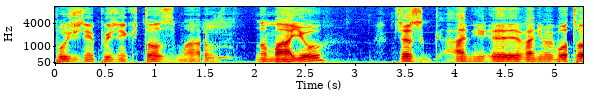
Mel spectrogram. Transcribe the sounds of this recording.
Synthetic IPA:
puʑɲejpuʑɲejkt̪ɔzma̰ɾw | nɔmaju | xɔt͡ɕaʐaɲivaɲimʲɛbɘwɔt̪ɔ

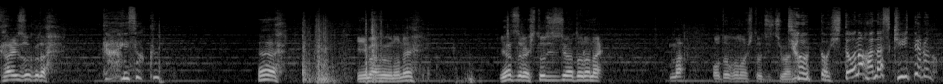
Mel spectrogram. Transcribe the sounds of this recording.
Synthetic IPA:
kaizo̞kɯ̟d̪akaizokɯ̟ | eː | imaɦɯ̟ːno̞ne̞ | jat͡sɨɾaçi̥t̪o̞d͡ʑit͡ɕiβat̪o̞ɾanai | mao̞t̪o̞ko̞no̞çi̥t̪od͡ʑit͡ɕiβat͡ɕot̪ːo̞çi̥t̪ono̞ɦanaɕi̥kʲiːt̪e̞ɾɯno

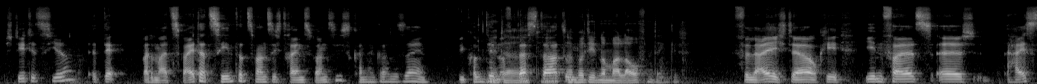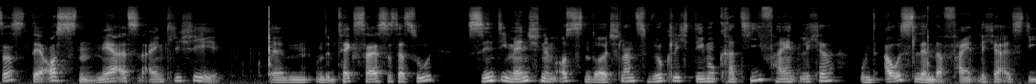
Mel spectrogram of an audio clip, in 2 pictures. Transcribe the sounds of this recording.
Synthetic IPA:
ʃteːtjɛt͡sthiːɐd̥eːɐv̥aɐtɛmaːlt͡sv̥aɪtɐt͡seːntɐt͡sv̥ant͡sɪçd̥ʁaɪʊnt͡sv̥ant͡sɪçkʰanjaːɡaɐnɪçtz̥aɪn | viːkʰɔmtiːdɛnaʊd̥asd̥aːtʰʊmvəɐtiːnɔχmaːla̰ʊfn̩dɛŋkəɪç | fɪlaɪçtjaːʔokʰeːjeːdn̩falsʔɛːɦaɪst̚d̥asd̥eːɐʔɔstn̩meːɐʔa̰lsɪnʔa̰ɪnkʰl̥iʃeː | ʔɛːmʊntɪmtʰɛksthaɪstɛsd̥at͡suː | z̥ɪnt̚d̥iːmɛnʃn̩ɪmʔɔstn̩dɔʏt͡ʃlansv̥ɪɐklɪçd̥emokʁ̥atʰiːfaɪntlɪçɐʔʊntʔaʊslɛndɐfaɪntlɪçɐa̰lsd̥iː

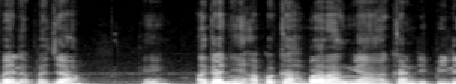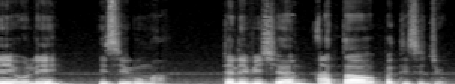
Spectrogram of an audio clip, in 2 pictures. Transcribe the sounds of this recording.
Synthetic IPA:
baiʔlapəlad͡ʒa | ke | aɡaɲaapakahbaɾaŋjaŋakandipilɪholɛh | isiɾuma̰h | t̪elivisiənat̪awpət̪isəd͡ʒṵʔ

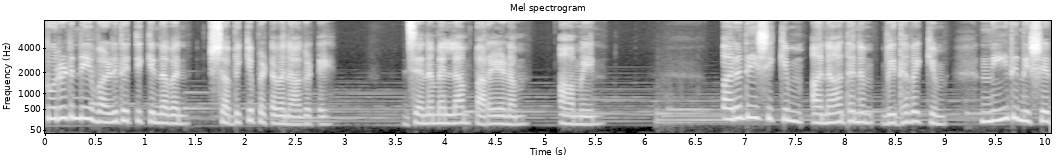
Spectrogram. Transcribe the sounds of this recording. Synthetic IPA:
kuɾuɽineʋɐɻit̪ɐtːikʲːunːɐʋɐnɕɐbʱikʲːɐpːe̞ʈːɐʋɐnaːɣɐʈːeː | d͡ʑe̞nɐme̞lːaːmpɐrɐjɐɳɐm | aːmeːn | pɐɾɐd̪e̞ːɕikʲːumɐnaːd̪ʱɐnɐmʋid̪ʱɐʋɐkʲːumniːd̪iniʂeːd̪

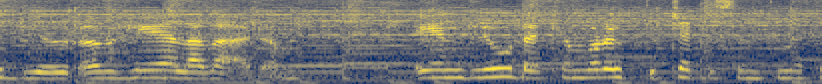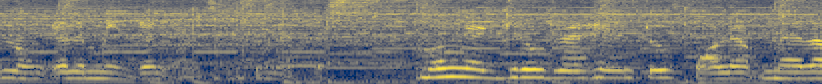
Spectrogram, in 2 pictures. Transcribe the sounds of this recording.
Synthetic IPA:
b̪jʉːɾʔøːvəɾɦeːlavæ̰ːɖə̰n | ʔɛnɡɾuːd̪akʰanvɑːɾaɵpːt̪ɪt̪ʰɾɛt̪ːɪsɛnt̪ɪmeːt̪əɭɔŋːɛlːəɾmɪnd̪ɾəɛnʔɛ̰nsɛnt̪ɪmḛːt̪əɾ | mɔŋːaɡɾuːd̪aɾæɾɦeːlt̪uːpfɑːɪɡamɛlːa

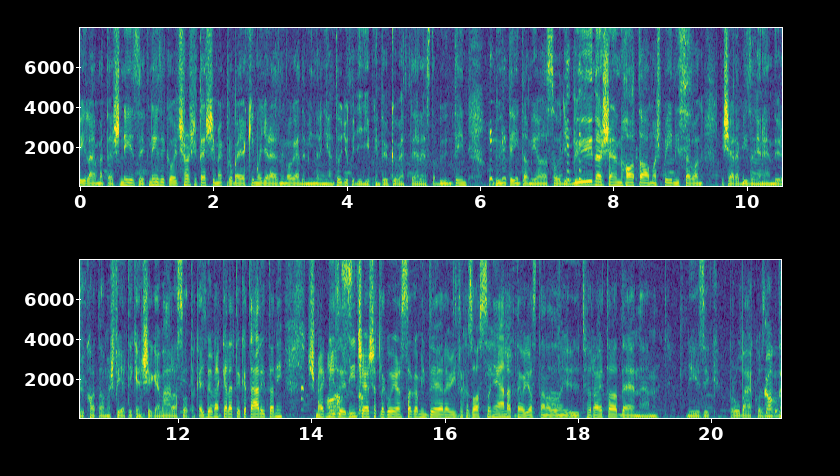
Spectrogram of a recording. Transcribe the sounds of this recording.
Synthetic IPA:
eːlɛlmɛt̪ɛʃneːzːeːkneːzikɛɦo̞cʃɒʃit̪aʃimɛk̚proːbaːjːakːimɒɟɒɾaːznimɒɡaːd̪̚d̪ɛmind̪ɒɲːijɒnt̪uɟːukho̞ɟɛɟeːpkeːnt̪øːkːøvɛt̪ːɛːlɛst̪ɒbyːnt̪eːɲt̪ | ɒbyːnt̪eːnt̪ɒmiɒsho̞ɟbyːnø̞ʃɛnɦɒt̪ɒlmɒʃpeːnisɛvɒn | eːʃɛrɛbizo̞ɲoɾɛnd̪øːɾøkhɒt̪ɒlmɒʃfeːlt̪eːkɛɲʃeːɡɛlvaːlɒso̞lt̪ɒkɛɟbøːlmɛkːɛlːɛt̪ːøːkɛt̪aːlːiːt̪ɒni | e̥ʃmɛɡneːzihoɟnint͡ʃɛɛʃɛt̪lɛɡo̞jɒnsɒɡɒmint̪ɛɛlɛmeːknɛkɒzɒsːo̞ɲaːnɒknɛɦoɟɒst̪aːnɒzoyt̪ɾɒjt̪ɒd̪ɛnɛm | neːzikproːbaːlko̞znɒɡd̪

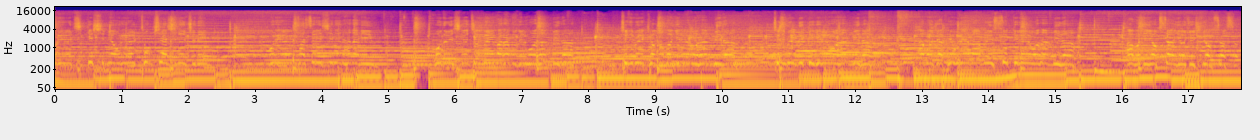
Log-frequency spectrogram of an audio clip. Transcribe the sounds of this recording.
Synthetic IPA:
uɾiɾɯɭt͡ɕi̥kʰiɕʰimjʌuɾiɾɯɭtʰoŋɕʰiɦaɕʰinɯnt͡ɕuɲim | uɾiɾɯɭkas͈ɯɾɯɕʰinɯnhanaɲim | onɯɾiɕʰimjʌt͡ɕuɲimɯɭpaɾaboɡiɭwʌnɦamɲida | t͡ɕuɲimɯɭkjʌŋʌmaɡiɾɯɭwʌnɦamɲida | t͡ɕuɲimɯɭnɯk͈ɯɡiɾɯɭwʌnɦamɲida | abʌd͡ʑiapʰe̞uɾiemamɯɭs͈op̚k͈iɾɯɭwʌnɦamɲida | abʌd͡ʑijʌk̚s͈aiʌd͡ʑuɕʰiiʌp̚s͈ʌs͈ʌ

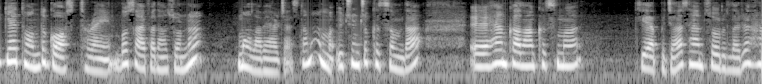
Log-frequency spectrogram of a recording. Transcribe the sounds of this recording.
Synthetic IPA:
ɟɛt̪ʰo̞nd̪uɡost̪ʰːɾejnbusajfad̪anso̞nɾa | molˠavæɾd͡ʒɛ̰ːz̥t̪ʰamamːɯʔyt͡ʃʰynd͡ʒykʰɯsɯmd̪a | ɯːɦæmkʰalˠankʰɯsmɯ | japɯd͡ʒaːz̥hæmso̞ɾulˠaɾɯɦ

